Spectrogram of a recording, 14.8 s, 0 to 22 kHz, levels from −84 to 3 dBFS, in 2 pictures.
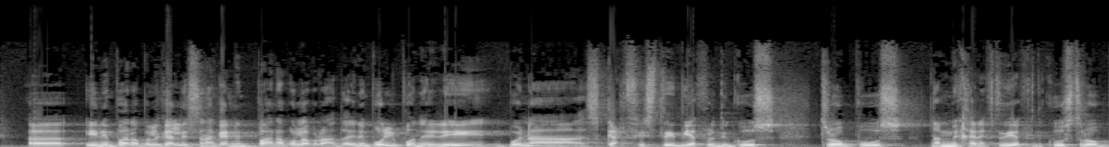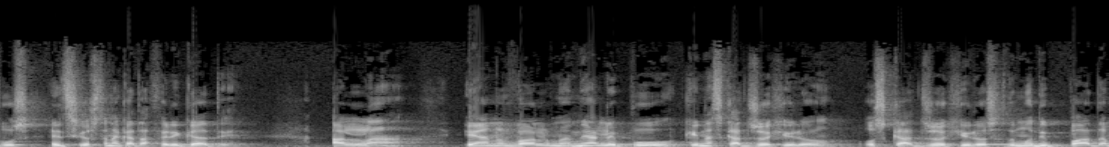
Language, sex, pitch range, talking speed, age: Greek, male, 115-145 Hz, 165 wpm, 30-49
